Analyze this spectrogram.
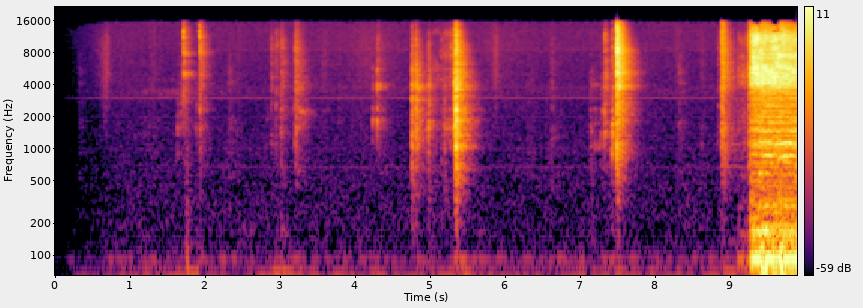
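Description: Mechanical clicks and clunks of a Technics RS-D400 cassette deck as its cassette door is opened and snapped shut and a transport key is pressed; the two loudest clunks come about five and seven and a half seconds in. Just after nine seconds, guitar music starts playing back from the tape.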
